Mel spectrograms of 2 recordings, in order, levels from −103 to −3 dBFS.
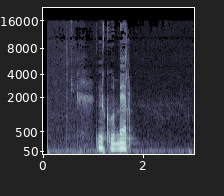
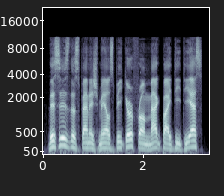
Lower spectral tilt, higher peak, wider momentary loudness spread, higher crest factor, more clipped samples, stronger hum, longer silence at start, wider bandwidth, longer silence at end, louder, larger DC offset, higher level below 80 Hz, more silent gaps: first, -7 dB/octave vs -4 dB/octave; second, -6 dBFS vs -2 dBFS; first, 24 LU vs 4 LU; about the same, 20 dB vs 16 dB; neither; neither; about the same, 0.1 s vs 0.1 s; first, 16 kHz vs 11 kHz; first, 1.25 s vs 0.15 s; second, -24 LUFS vs -18 LUFS; neither; about the same, -50 dBFS vs -48 dBFS; neither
